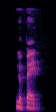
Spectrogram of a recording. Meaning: 1. a commune of Harghita County, Romania 2. a village in Lupeni, Harghita County, Romania 3. a city in Hunedoara County, Romania
- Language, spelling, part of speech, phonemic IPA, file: Romanian, Lupeni, proper noun, /luˈpenʲ/, LL-Q7913 (ron)-Lupeni.wav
